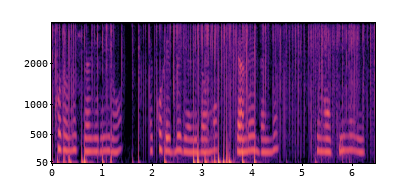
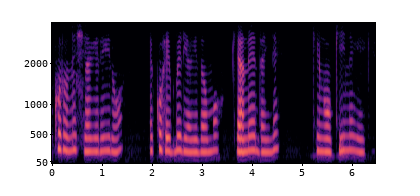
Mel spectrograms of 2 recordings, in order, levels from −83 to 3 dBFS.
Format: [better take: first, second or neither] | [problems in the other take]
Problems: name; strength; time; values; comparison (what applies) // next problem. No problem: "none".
second | background sound (Fireworks); 1 dB above the speech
